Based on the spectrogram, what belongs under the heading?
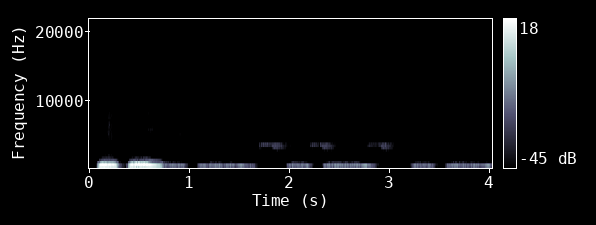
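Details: Spotted dove, recorded as a lure for wild doves: one loud paired coo, then a series of soft, low, drawn-out murmuring coos trailing off. Faint high chirps are also present.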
